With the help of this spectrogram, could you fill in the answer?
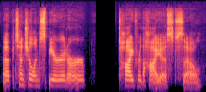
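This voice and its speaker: A female tabletop player talks through strategy casually. Her mid-pitched voice has noticeable vocal fry. The recording is dry and free of room echo. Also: monotone, a little slow, fairly bright tone. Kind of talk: casual game strategy discussion.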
